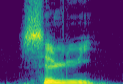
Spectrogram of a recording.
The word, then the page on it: celui: [sə.lɥi]; France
